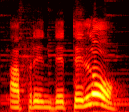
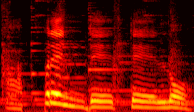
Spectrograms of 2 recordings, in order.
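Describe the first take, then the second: First: The stress falls on the final syllable, lo. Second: The stress falls on the syllable pren. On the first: The speaker calls it wrong. "Quizás sea aguda" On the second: The speaker calls it right. "La mayor fuerza de voz está en la sílaba pren"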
